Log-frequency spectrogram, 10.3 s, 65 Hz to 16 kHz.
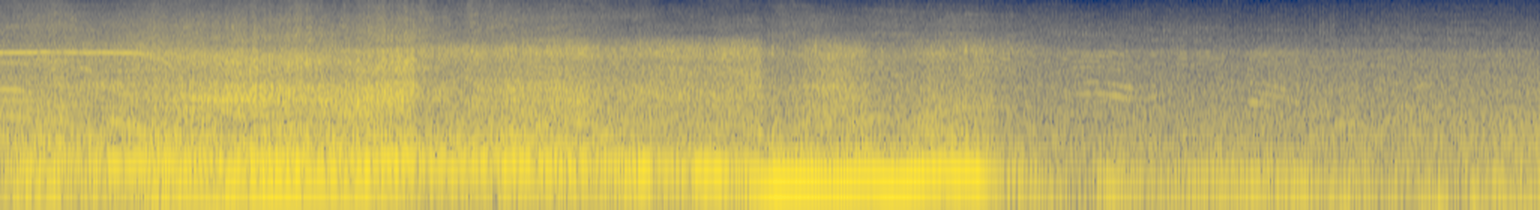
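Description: Engine of a modified off-road competition 4x4 revving hard under load on a dirt climb, its pitch rising and falling with the throttle. About six and a half seconds in it falls back to a lower, quieter running.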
